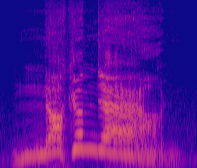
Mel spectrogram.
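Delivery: drawn-out, high, loud cheer; triumphant shout. Real, not acted. Player celebrating knocking them down like bowling pins, triumphant shout. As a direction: yell it in triumph, stretching the words.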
